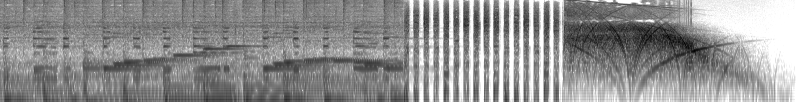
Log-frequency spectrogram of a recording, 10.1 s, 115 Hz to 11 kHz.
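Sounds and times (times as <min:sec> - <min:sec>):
high tone sliding down: 0:02.0 - 0:05.0, 0:07.0 - 0:09.7
synthesized swoosh: 0:07.0 - 0:09.6.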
